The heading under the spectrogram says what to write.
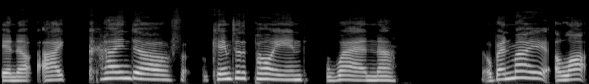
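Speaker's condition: Stuttering; stutter since childhood, free psychotherapy with psychologist for speech from age 11 for three years; still stutters, public speaking on podcasts and shows often stressful; can speak, a year ago would have refused podcasts; prolonged sounds, blocks

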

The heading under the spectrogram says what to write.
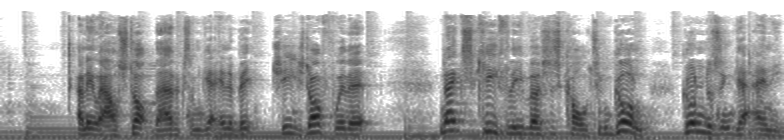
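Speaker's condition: No condition

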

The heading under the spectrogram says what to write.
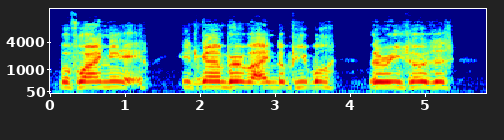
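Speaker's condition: Cerebral palsy; wheelchair user

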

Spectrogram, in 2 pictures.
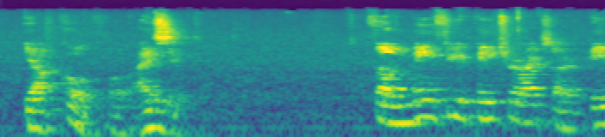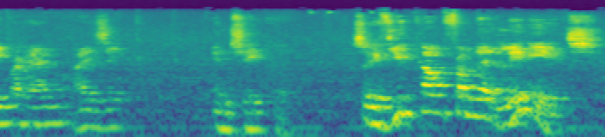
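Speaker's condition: No condition

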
